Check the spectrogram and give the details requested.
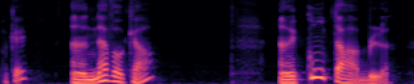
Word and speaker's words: comptable: Un comptable, so OM, remember, it goes like on, all right? And then, strangely, this P is not pronounced.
